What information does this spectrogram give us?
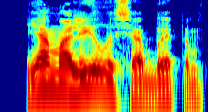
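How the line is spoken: Dull flat voice. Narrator (Russian): проговорила она тусклым голосом

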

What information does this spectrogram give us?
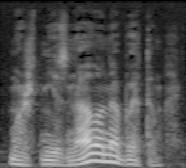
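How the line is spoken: Quiet. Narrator (Russian): тихо сказал Егор

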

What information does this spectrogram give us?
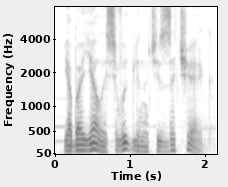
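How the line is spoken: Whisper. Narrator (Russian): прошептала она

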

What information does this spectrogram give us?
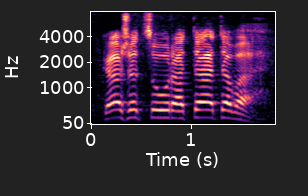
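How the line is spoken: Confident shout. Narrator (Russian): Уверенно крикнул Горбатый

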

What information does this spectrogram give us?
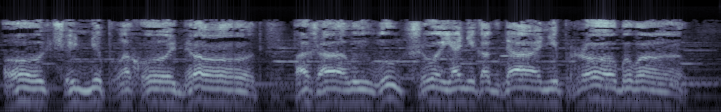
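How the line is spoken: Growled. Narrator (Russian): 587-й слонопотам прорычал

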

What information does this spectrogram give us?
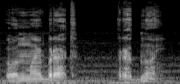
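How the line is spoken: Forced calm, restrained. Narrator (Russian): выдохнул, досчитал до 10, внешне спокойно сказал

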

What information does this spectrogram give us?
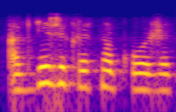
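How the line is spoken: Plain. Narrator (Russian): спросил он друг

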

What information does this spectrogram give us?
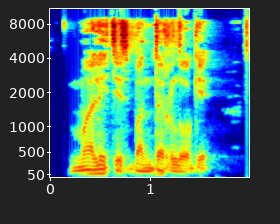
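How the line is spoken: Smirking bark. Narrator (Russian): с кривой усмешкой хмыкнул полковник и рявкнул

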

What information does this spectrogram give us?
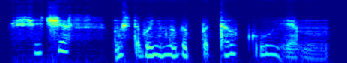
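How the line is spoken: Hissed. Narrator (Russian): прошипел Карлос

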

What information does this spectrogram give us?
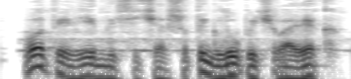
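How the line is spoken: Sighing. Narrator (Russian): вздохнул отец Христофор

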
